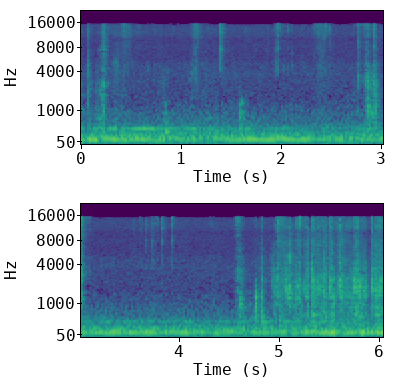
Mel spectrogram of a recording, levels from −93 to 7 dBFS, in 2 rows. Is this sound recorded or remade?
recorded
